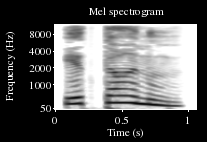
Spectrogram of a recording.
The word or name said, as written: ಎತ್ತಾನುಂ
